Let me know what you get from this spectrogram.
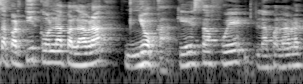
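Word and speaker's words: ñuqa: No digo en ningún momento ñuca, digo ñoca, ñoca.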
